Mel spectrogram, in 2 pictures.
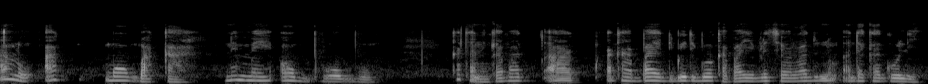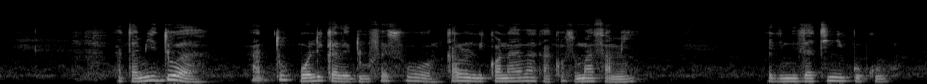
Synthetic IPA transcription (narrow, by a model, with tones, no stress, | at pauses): a˦lʊ˨a˦ | k͡pɔ˦ɡ͡ba˨ka˨ | nɛ˦mɛ˦ɔ˦bʊ˨ɔ˨bu˨ | ka˦t̪a̰˨nɛ˨ka˦a̰˦ | a˦ka˨ba˦ɛ˨di˨ɡ͡be˦di˨ɡ͡be˦ɔ˦ka˨ba˦ji˦vlɛ˦t͡ʃɛ˦wɔ˨la˦d̪ʊ˦nʊ̰̃˦ʔa̰˨da˦ka˦ɡo˦li˨ | a˨t̪a˨mĩ˦d̪o˦a˨ | a˦d̪ʊ˦k͡pɔ˨li˦ka˨le˨d̪u˨fɛ̰˦sʊ˦wɔ˨lka̰˦lʊ˨nĩ˨kɔ˨nã˨˦va˦ka˨kɔ˦sʊ˨m˦ã˦sa̰˨mẽ˦ | e˨di˨nĩ˨za˨t̪i˦nĩ˦k͡po˨ku˦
